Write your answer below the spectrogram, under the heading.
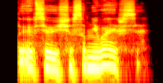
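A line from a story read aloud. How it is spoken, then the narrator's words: Quiet question. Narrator (Russian): тихо спросил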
